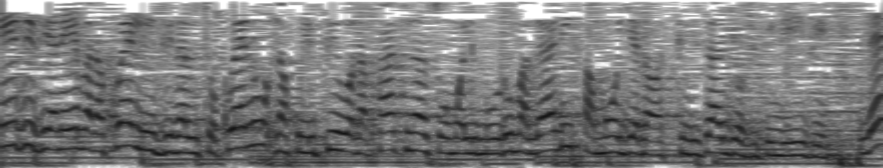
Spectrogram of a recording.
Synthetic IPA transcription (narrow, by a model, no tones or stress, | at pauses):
ivivjanɛɛmanakwɛlivinalɛtɔkwɛnunakulipiwanapatnazwamwalimuuɾumaɠaɗipamɔʄanawasi̥kilizaʄiwavipindihivilɛ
